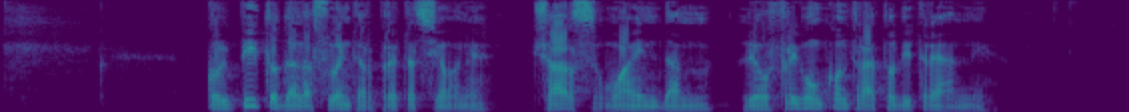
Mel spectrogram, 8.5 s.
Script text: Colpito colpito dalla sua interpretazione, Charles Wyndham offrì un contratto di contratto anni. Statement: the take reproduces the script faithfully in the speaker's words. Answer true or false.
false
